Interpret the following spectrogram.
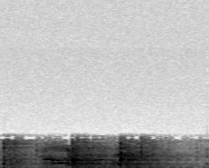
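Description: Badminton rackets striking a shuttlecock in a doubles rally: two sharp smacks about half a second apart, with voices in the gym behind them.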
